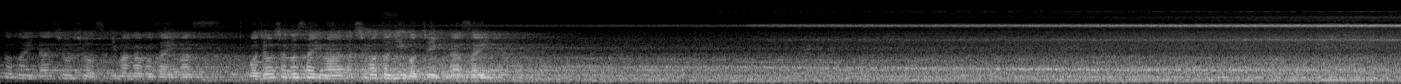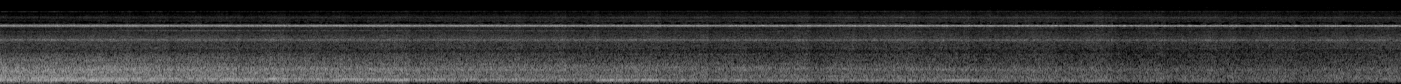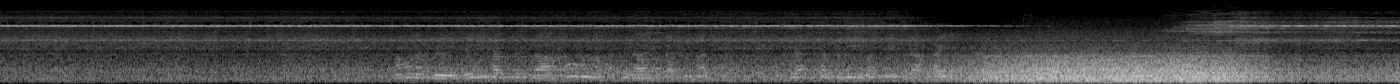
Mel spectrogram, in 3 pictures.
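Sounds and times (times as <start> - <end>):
steady high-pitched tone: 0.9 - 42.0
train motor whine: 6.0 - 38.2.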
